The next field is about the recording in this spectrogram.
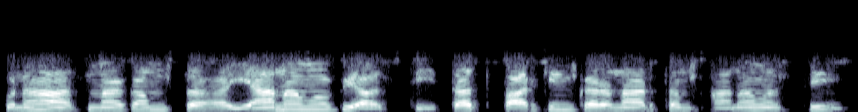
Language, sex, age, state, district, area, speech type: Sanskrit, male, 18-30, West Bengal, Dakshin Dinajpur, rural, conversation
